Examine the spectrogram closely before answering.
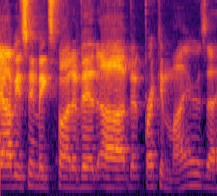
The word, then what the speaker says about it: Breckin Meyer: Breckin Meyer, is that how you say his name?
